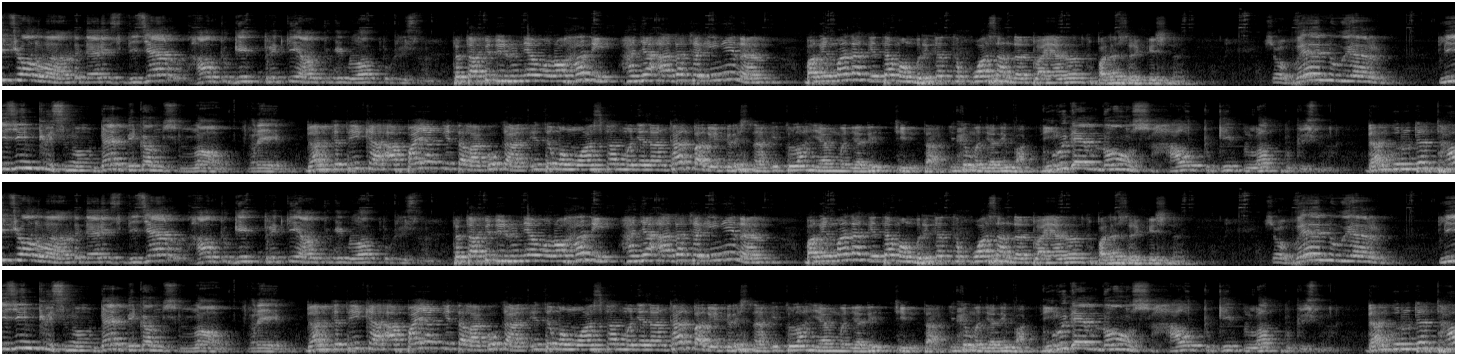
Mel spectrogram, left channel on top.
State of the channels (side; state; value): both; identical; correlation 1.00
